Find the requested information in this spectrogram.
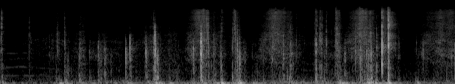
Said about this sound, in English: Sorry, I'm looking through my notes, so if you hear something shuffling, that's probably my journal.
